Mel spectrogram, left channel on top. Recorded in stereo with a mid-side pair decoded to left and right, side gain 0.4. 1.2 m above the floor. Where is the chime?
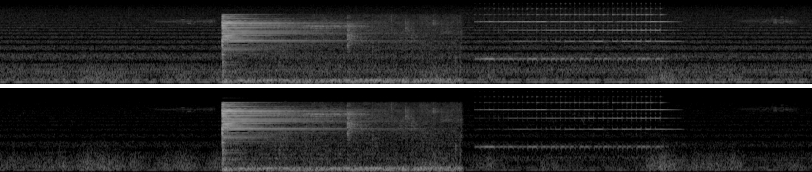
15° right.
